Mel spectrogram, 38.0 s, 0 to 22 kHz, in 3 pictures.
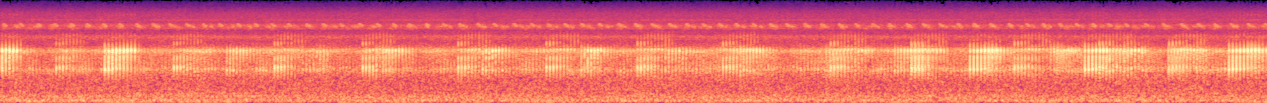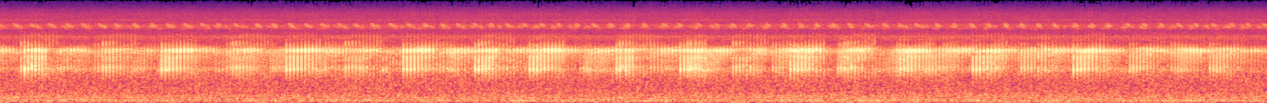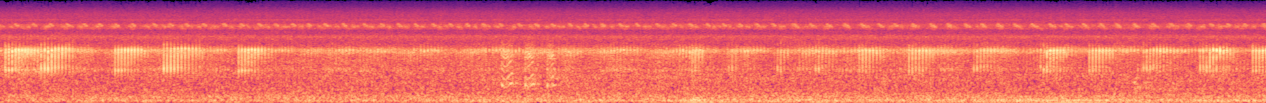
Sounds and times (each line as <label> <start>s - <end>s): Frogs chirping 0.0s - 38.0s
